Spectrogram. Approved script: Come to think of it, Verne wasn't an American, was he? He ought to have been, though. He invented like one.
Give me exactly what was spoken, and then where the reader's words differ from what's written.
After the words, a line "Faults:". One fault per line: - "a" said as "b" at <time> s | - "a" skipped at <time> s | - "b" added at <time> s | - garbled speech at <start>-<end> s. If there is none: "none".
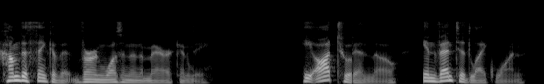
Come to think of it, Verne wasn't an American, he? He ought to been, though. Invented like one.
Faults:
- "was" skipped at 1.9 s
- "have" skipped at 3.5 s
- "He" skipped at 4.0 s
